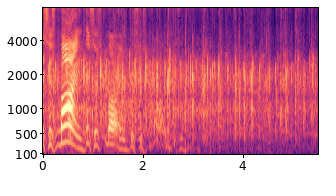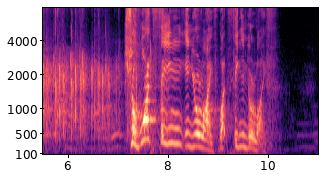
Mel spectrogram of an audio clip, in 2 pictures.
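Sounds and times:
audience clapping: 0.0s - 7.8s
speech: 0.1s - 3.0s, 7.2s - 10.1s.

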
